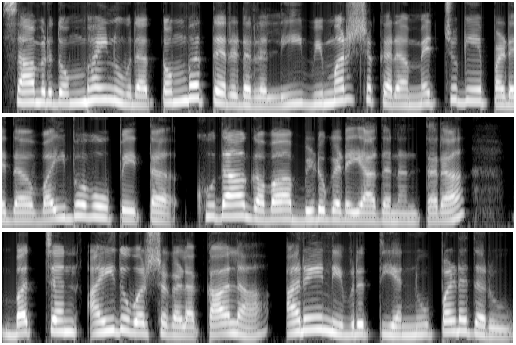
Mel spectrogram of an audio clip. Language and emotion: Kannada, neutral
